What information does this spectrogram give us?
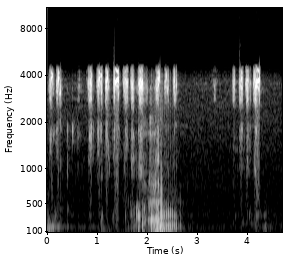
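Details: Eurasian blue tit chicks, 16 days old, in a nest box shortly before fledging; bursts of rapid, high, buzzy begging notes in quick series, pausing then resuming, with a low rustling scuffle midway.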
